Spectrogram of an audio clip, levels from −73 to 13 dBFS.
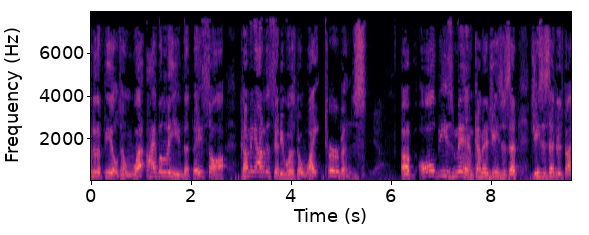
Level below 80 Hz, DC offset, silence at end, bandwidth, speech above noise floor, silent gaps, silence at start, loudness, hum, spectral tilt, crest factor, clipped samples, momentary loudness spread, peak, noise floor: -58 dBFS; under 0.1%; 0 s; 8 kHz; 30 dB; none; 0 s; -20 LUFS; none; -4 dB/octave; 18 dB; under 0.1%; 6 LU; -2 dBFS; -50 dBFS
